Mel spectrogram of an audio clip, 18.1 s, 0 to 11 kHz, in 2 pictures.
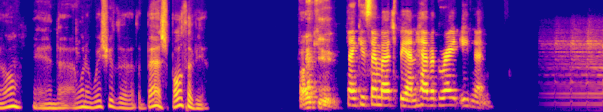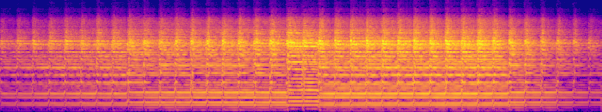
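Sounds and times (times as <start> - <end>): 
speech: 0.0 - 3.2, 4.5 - 7.5
instrumental podcast theme with distorted effects-heavy guitar: 8.2 - 18.0.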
